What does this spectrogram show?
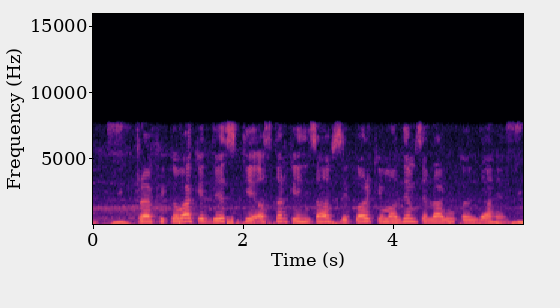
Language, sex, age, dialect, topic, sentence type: Magahi, female, 25-30, Western, banking, statement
